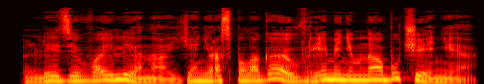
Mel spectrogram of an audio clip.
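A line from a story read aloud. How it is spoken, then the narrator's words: Mumbled. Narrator (Russian): промямлил же Элдран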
